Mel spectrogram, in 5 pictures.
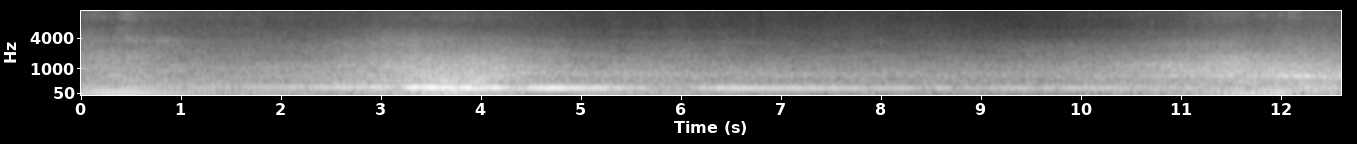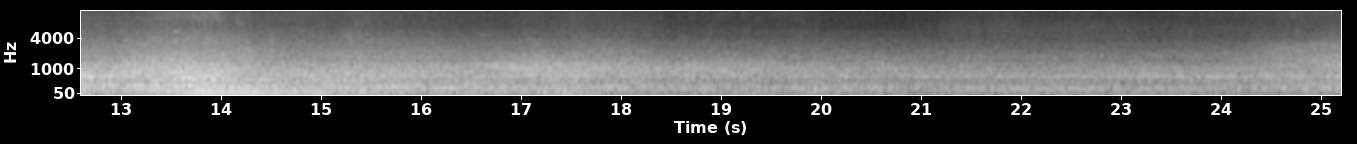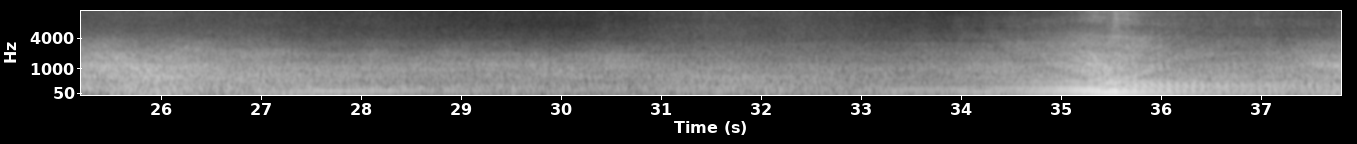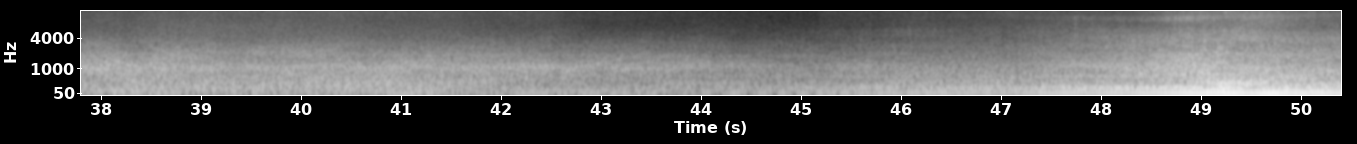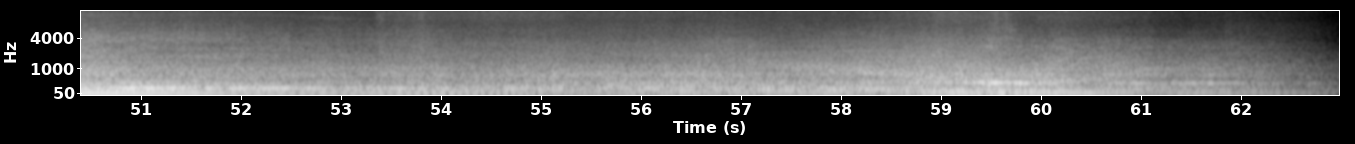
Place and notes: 南興村, Dawu Township - Traffic and the waves
Sound of the waves, In the side of the road, Traffic Sound, The weather is very hot
Zoom H2n MS +XY
Taitung County, Taiwan, 5 September 2014, 16:09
